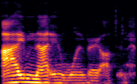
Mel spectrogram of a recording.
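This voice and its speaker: A man chatting casually as an interview host and fellow wrestler, telling stories in an animated, slangy way and laughing often. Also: mid-range voice, a little slow. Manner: animated storytelling with slangy asides; laughs often while talking.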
